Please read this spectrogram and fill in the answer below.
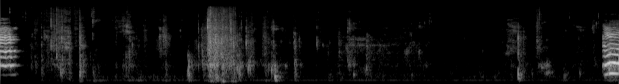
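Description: Close-up chewing and biting of sauced boneless chicken wings: a string of short, wet mouth clicks, with one brief louder noise about two seconds in.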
